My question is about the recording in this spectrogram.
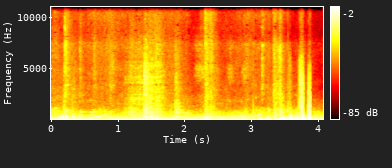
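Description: Commercial kitchen background noise: a steady low hum with scattered light clatter, and a few sharp knocks about three and a half seconds in.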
